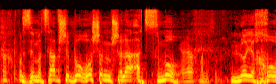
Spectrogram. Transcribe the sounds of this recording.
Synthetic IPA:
zemat͡savʃe̞bo̞ʁo̞ʃhame̞mʃalaʔat͡smo̞ | lo̞jaχo

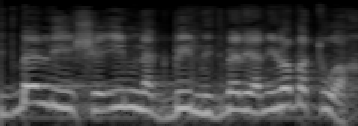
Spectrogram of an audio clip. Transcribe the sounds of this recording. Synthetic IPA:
id̪meliʃeimnaɡbilnid̪melianilo̞bat̪ua̰χ

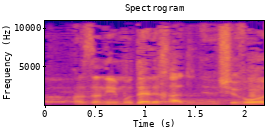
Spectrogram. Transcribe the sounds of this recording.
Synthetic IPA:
a̰zanimod̪eleχad̪aniaʃevʁo

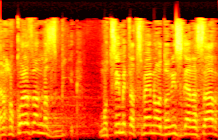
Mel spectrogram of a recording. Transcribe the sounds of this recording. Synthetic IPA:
anaħnuko̞lazmanmazbi | mot͡simet̪at͡sme̞nuad̪onis̬ɡanasaɾ

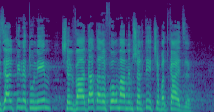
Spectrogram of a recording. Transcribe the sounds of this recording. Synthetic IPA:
zealpine̞t̪unimʃe̞lvaːdat̪haʁefo̞ʁmahame̞mʃalt̪it̪ʃe̞bad̪kaetze

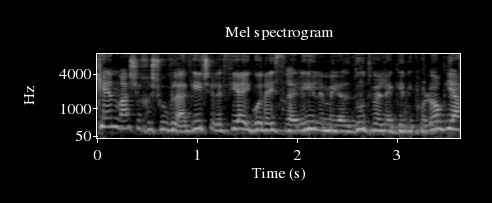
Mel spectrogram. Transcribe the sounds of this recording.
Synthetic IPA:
kenmaʃe̞χaʃuvleaɡidʃelefihaiɡud̪aisʁaelilemejaldutveleɡineko̞lo̞ɡja

